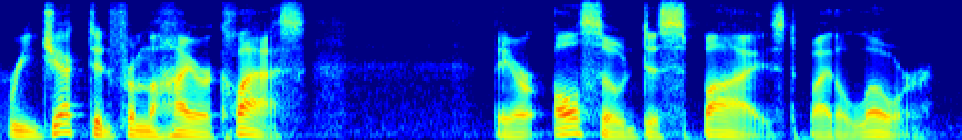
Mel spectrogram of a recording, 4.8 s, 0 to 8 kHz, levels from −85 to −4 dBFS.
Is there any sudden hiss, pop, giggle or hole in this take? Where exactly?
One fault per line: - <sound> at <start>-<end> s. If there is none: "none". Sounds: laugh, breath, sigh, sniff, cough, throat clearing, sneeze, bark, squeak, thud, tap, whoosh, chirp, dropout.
none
